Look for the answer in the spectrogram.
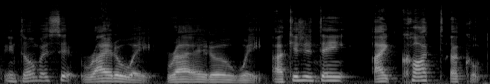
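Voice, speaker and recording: A man with a Brazilian Portuguese accent giving a video lesson on pronunciation as an English teacher, repeating each example word slowly and carefully. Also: fairly high pitch.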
